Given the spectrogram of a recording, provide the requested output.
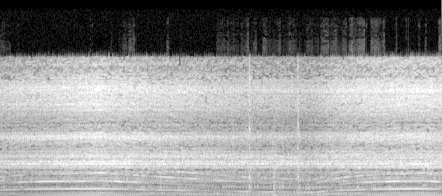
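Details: Razor Pocket Mod Euro electric scooter, motor not connected to the rear tire, twist throttle: a high buzzing whine sags briefly, then climbs and holds steady at full throttle. A healthy motor spinning freely, unloaded.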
